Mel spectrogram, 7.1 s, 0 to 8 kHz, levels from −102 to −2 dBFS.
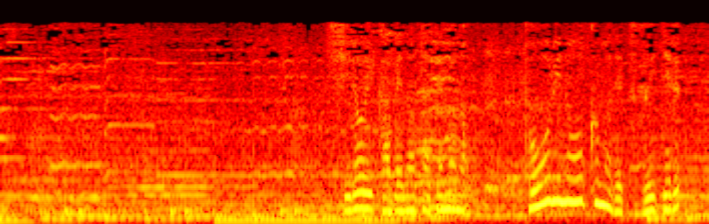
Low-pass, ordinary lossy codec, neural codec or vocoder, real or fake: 7.2 kHz; MP3, 24 kbps; none; real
